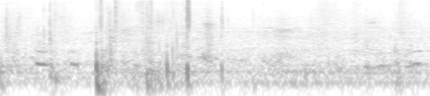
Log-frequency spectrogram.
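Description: Handling noise from a handheld tablet being swung about: a few sharp knocks and clicks, the loudest about a second in and just before the two-second mark, over a quiet room.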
